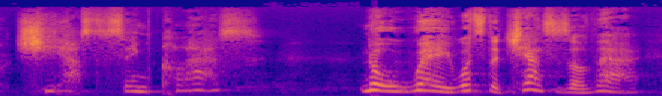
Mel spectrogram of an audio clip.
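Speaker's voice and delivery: drawn-out, play-acted astonishment; hammed-up lovestruck disbelief; mock amazement. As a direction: act floored by a lucky coincidence, stretching the words. Acts amazed student seeing schedule.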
